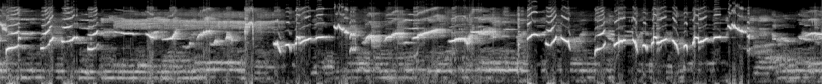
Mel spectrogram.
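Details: Oriental magpie-robin lure song: long, energetic sequence of sharply rising whistled notes and fast chirping trills, delivered in rapid rhythmic bursts, with a steady faint hum behind.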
